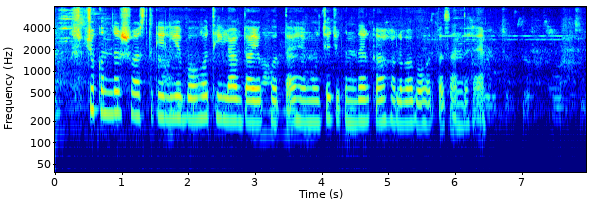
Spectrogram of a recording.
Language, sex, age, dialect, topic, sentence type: Hindi, female, 25-30, Kanauji Braj Bhasha, agriculture, statement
